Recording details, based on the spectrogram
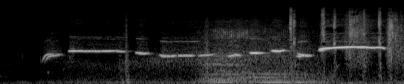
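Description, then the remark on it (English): A bright, cheerful whistled melody, a string of clear sustained notes gliding between pitches with short breaks, opens the theme tune of the cartoon Fanboy and Chum Chum, with faint backing music underneath. “Starts with whistling.”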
